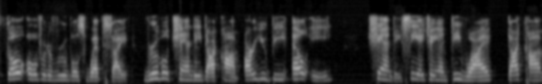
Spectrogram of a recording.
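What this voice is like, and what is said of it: New York accent. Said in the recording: “I kind of said that with my New York accent right there.”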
